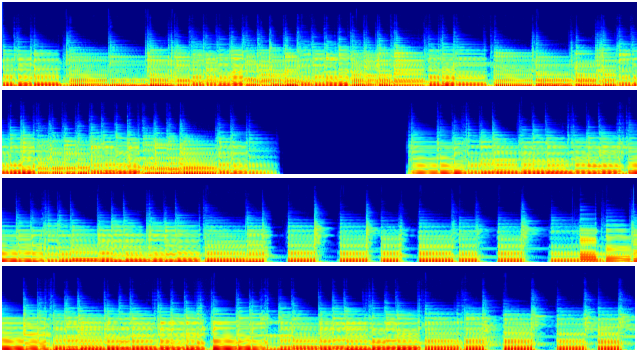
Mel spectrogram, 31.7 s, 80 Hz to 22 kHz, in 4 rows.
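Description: Electric bass guitar played with metal picks, a continuous picked bass line. A shiny bronze pick is used first; after a brief silence about 12 s in, rough-surfaced aluminium and then copper picks take over, which add a scraping, crunchy edge to the attack of each note. Several short staccato breaks fall in the line after the switch.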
